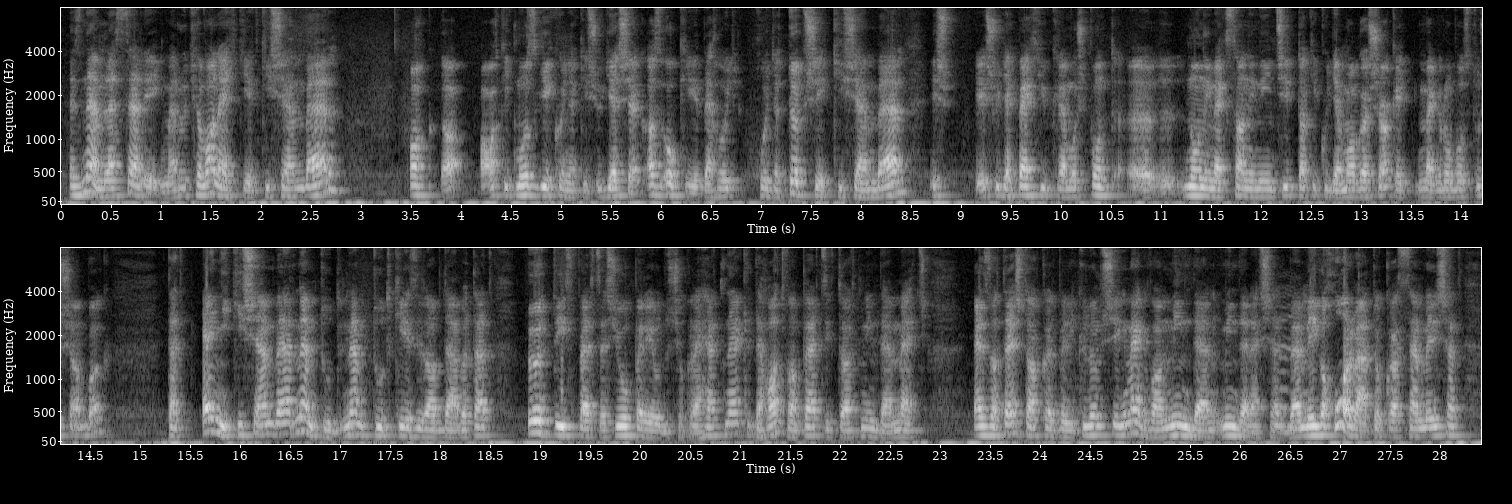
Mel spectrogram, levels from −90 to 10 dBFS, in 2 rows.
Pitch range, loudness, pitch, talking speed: 120-145 Hz, -17 LUFS, 130 Hz, 165 wpm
